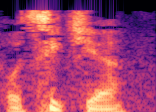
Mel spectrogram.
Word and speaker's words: Ossetia: the guy who dropped bombs on South Ossetia, that's how I'm hearing Russians pronounce it, Ossetia,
